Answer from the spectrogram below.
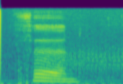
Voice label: "fern", English phonetics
